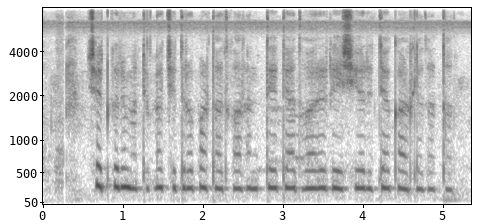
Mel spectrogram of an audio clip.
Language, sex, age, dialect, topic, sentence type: Marathi, female, 41-45, Varhadi, agriculture, statement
